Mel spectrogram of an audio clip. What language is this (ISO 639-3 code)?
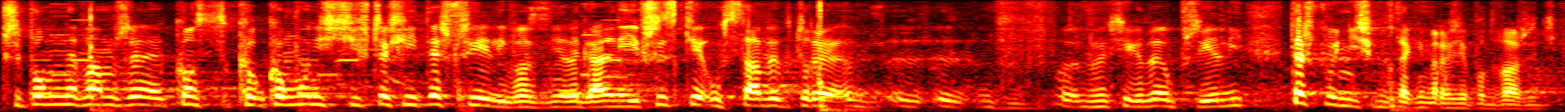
pol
